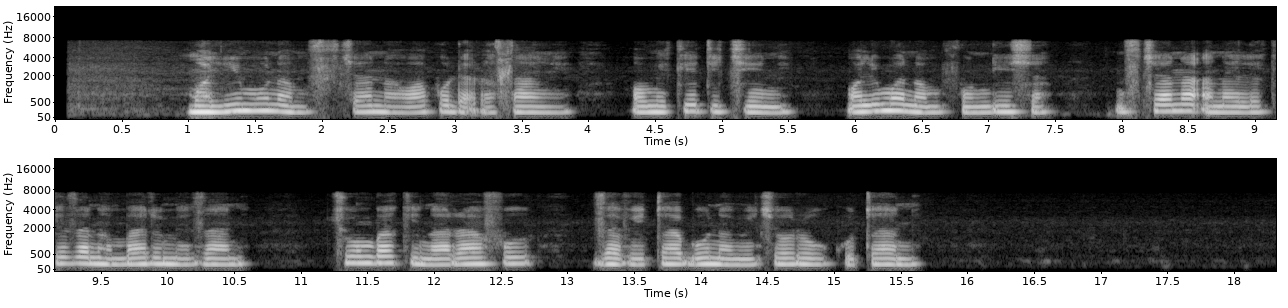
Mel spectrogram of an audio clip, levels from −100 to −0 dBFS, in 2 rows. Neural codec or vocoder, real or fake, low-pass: none; real; 7.2 kHz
